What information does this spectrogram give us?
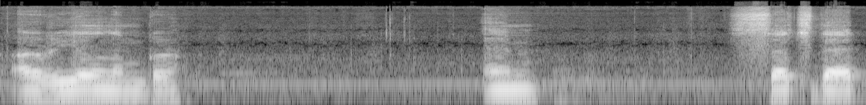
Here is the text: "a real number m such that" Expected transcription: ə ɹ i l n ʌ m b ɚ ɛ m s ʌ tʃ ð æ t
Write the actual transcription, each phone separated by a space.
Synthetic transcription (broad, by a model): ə ɹ i l n ʌ m b ɚ ɛ m s ʌ tʃ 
